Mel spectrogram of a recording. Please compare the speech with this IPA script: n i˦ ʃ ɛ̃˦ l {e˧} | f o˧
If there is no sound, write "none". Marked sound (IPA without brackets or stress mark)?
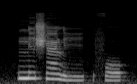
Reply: i˧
